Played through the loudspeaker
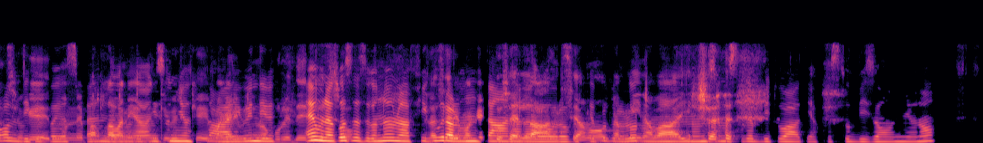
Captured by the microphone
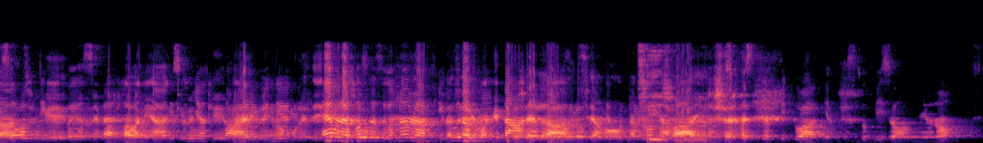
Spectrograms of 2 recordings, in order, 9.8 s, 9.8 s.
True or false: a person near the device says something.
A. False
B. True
B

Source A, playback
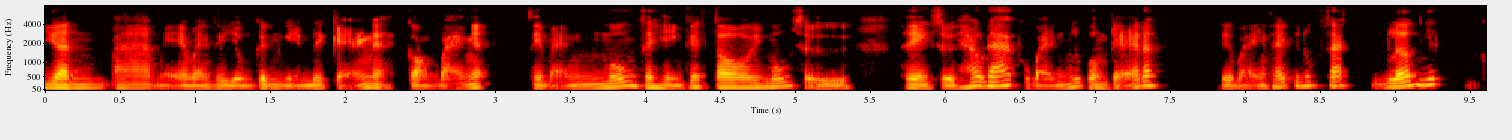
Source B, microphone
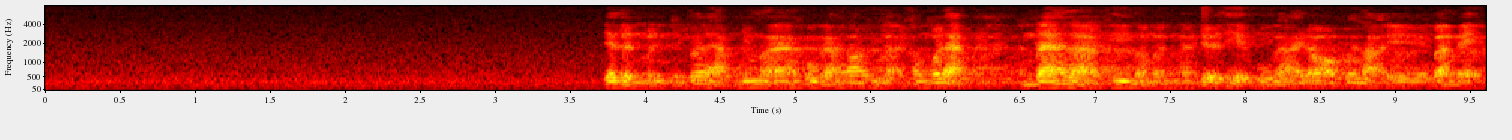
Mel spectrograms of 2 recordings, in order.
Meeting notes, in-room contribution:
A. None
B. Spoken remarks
B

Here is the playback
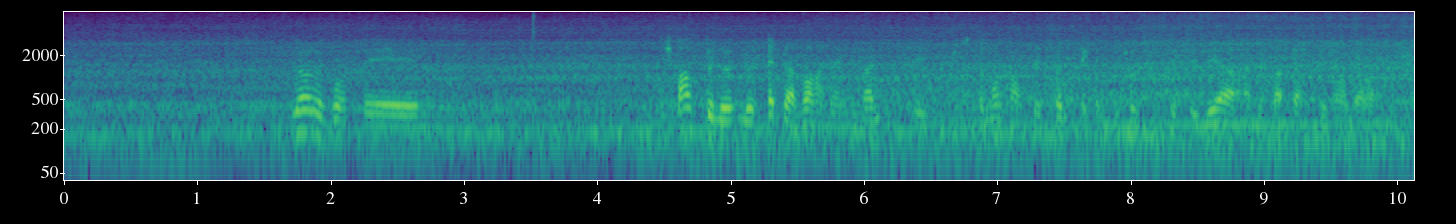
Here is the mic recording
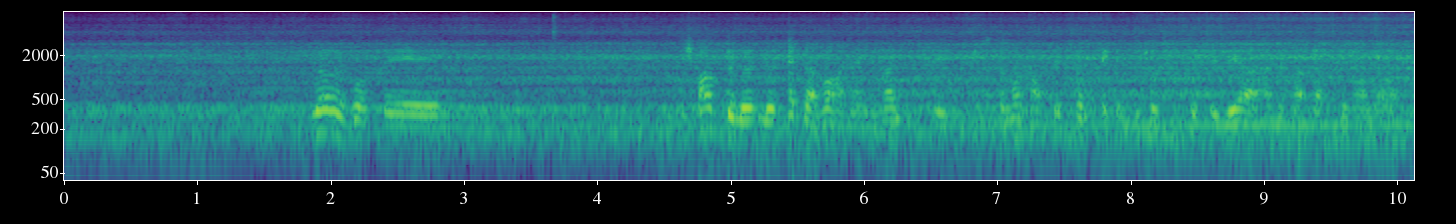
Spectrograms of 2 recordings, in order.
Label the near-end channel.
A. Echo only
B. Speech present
A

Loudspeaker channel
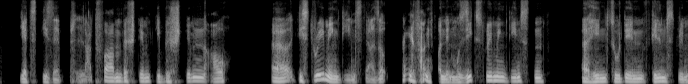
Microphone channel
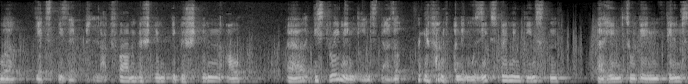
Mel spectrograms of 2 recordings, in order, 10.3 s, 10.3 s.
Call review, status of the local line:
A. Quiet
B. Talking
A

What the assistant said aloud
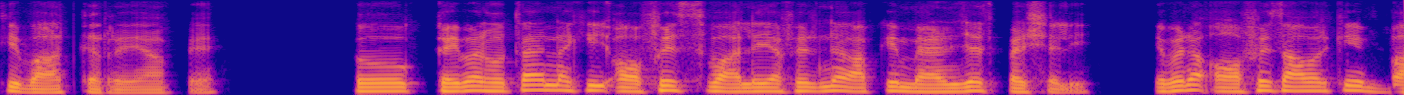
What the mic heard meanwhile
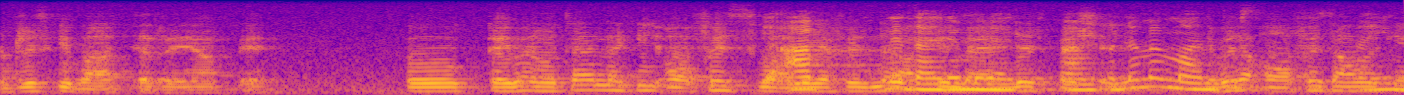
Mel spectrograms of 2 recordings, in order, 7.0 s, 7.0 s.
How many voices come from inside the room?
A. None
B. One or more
B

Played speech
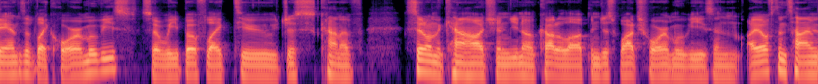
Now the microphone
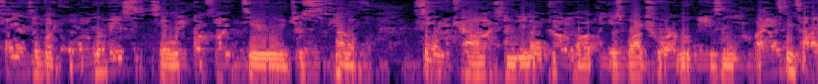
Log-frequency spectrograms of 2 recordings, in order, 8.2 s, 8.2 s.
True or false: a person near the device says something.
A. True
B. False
B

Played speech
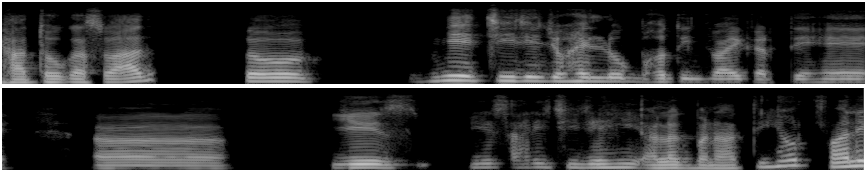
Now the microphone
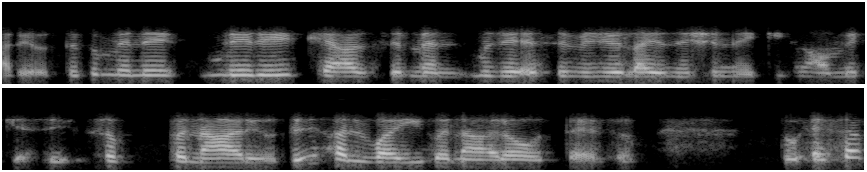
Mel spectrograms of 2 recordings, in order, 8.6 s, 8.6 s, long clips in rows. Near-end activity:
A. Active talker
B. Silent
A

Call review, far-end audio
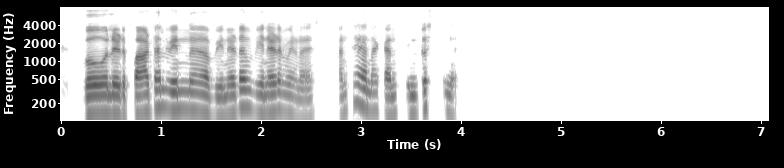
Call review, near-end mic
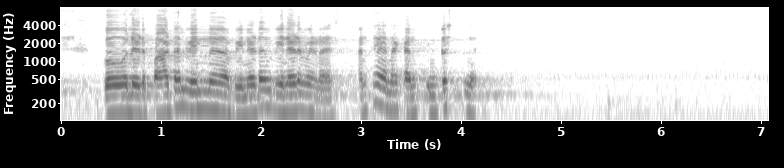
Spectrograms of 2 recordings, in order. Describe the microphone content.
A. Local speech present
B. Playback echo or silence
B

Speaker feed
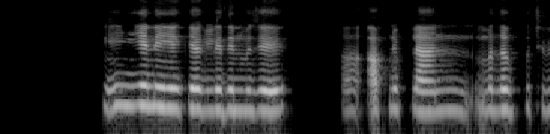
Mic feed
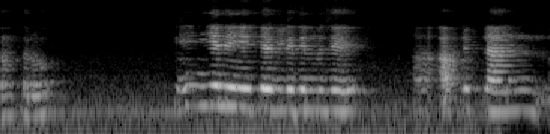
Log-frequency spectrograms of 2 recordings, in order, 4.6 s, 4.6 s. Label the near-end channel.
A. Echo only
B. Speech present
A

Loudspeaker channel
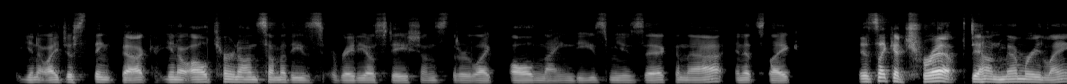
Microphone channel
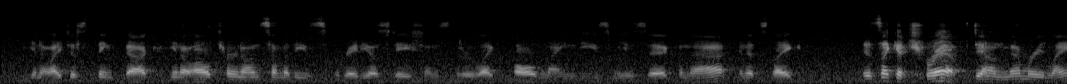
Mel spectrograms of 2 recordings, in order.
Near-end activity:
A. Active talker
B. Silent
B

